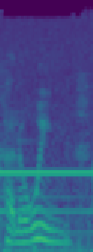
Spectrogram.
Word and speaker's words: Halloween: Bienvenidos y bienvenidas a este especial Halloween, como se dice en varios países desde el habla sajona, la pronunciación indicada es Halloween.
